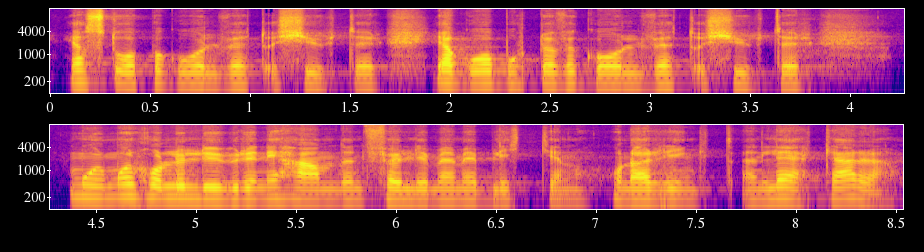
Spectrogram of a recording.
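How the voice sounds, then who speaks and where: A woman reading a literary text aloud in a slow, measured, intimate way. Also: fairly low pitch, flat delivery. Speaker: reader.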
